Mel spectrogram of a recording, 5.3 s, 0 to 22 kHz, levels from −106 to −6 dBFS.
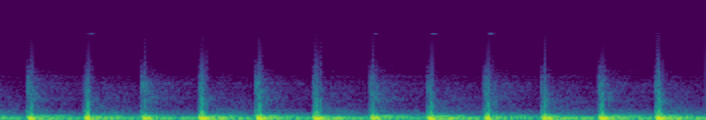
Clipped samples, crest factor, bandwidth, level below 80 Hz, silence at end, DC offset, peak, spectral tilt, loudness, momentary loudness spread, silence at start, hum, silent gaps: under 0.1%; 16 dB; 1.3 kHz; -28 dBFS; 0 s; under 0.1%; -12 dBFS; -13.5 dB/octave; -30 LUFS; 4 LU; 0 s; none; none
